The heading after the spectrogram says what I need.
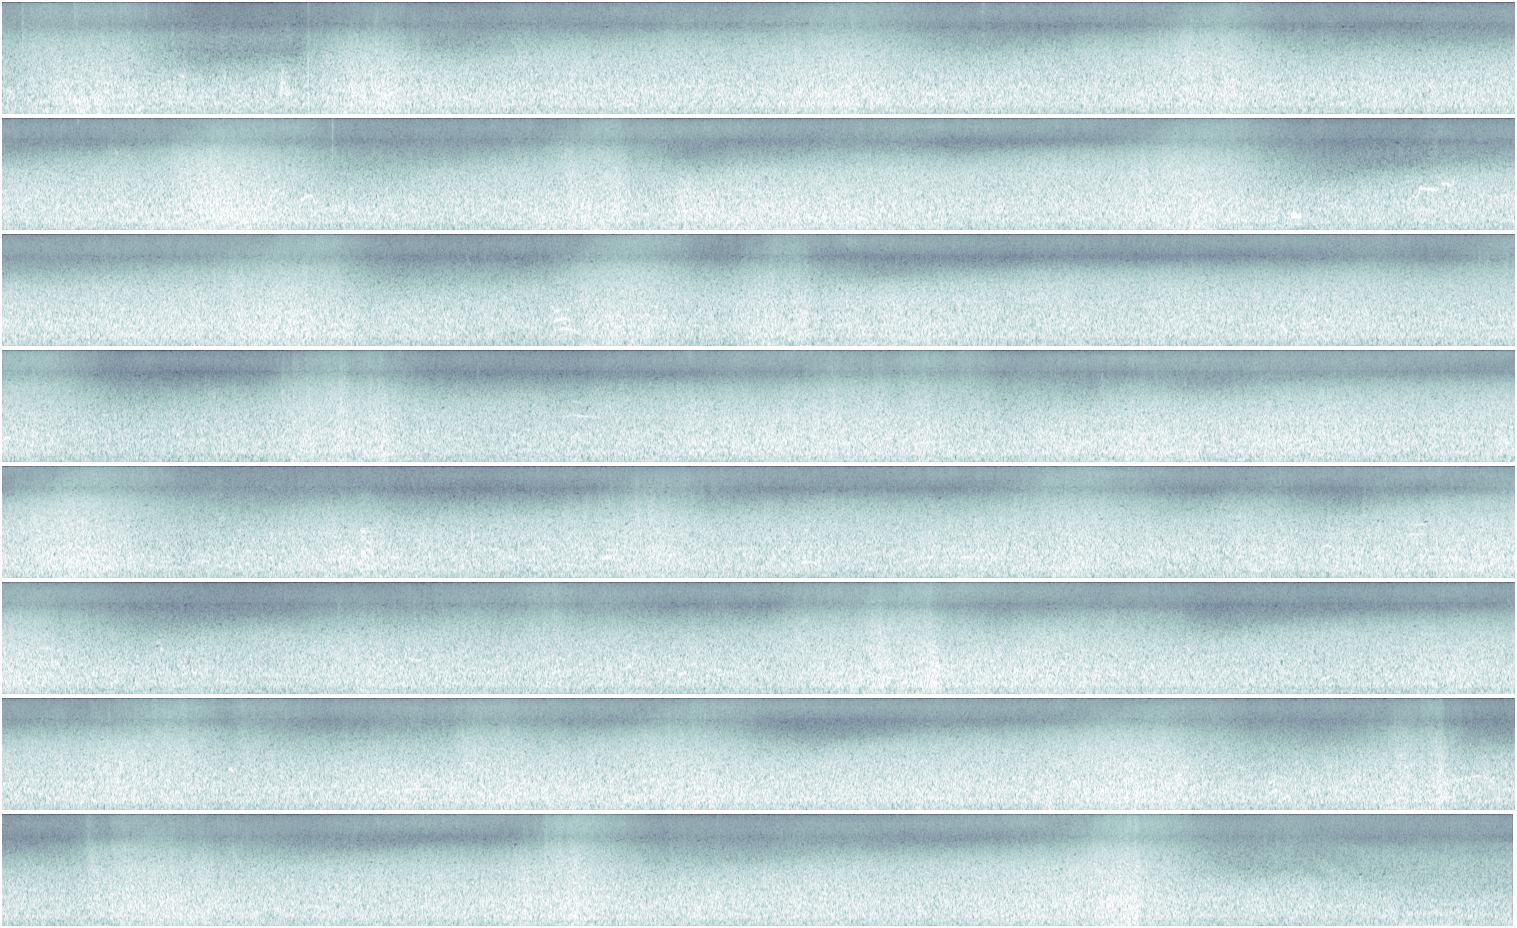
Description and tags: Recorded whilst sitting on Porthcurno Beach, Cornwall, England on a sunny but windy August afternoon. The tide was in and the waves were moderate, although they sound bigger on the recording. You can hear waves on the sand, rolling surf, kids playing and screaming and some seagulls. One of a series recorded at different positions on the beach, some very close to the water.
Cornwall, field-recording, ambience, nature, England, waves, soundscape, sea, beach, children-playing, atmosphere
